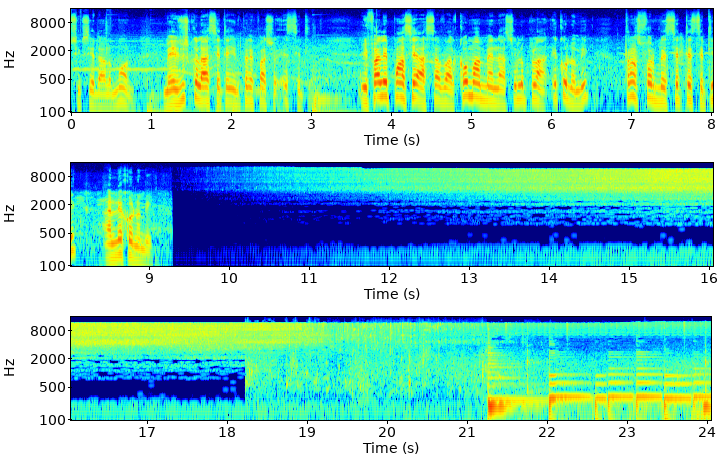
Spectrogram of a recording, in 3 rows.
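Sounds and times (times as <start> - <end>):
acoustic guitar music: 0.8 - 3.8, 21.1 - 24.0
rushing hissing water noise: 13.3 - 24.0.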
